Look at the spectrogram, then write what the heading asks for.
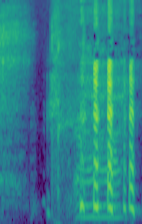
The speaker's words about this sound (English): It was the disgusting sniff where you just suck the phlegm down your throat. Mm. And as someone who hates phlegm, I shouldn't be doing that.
